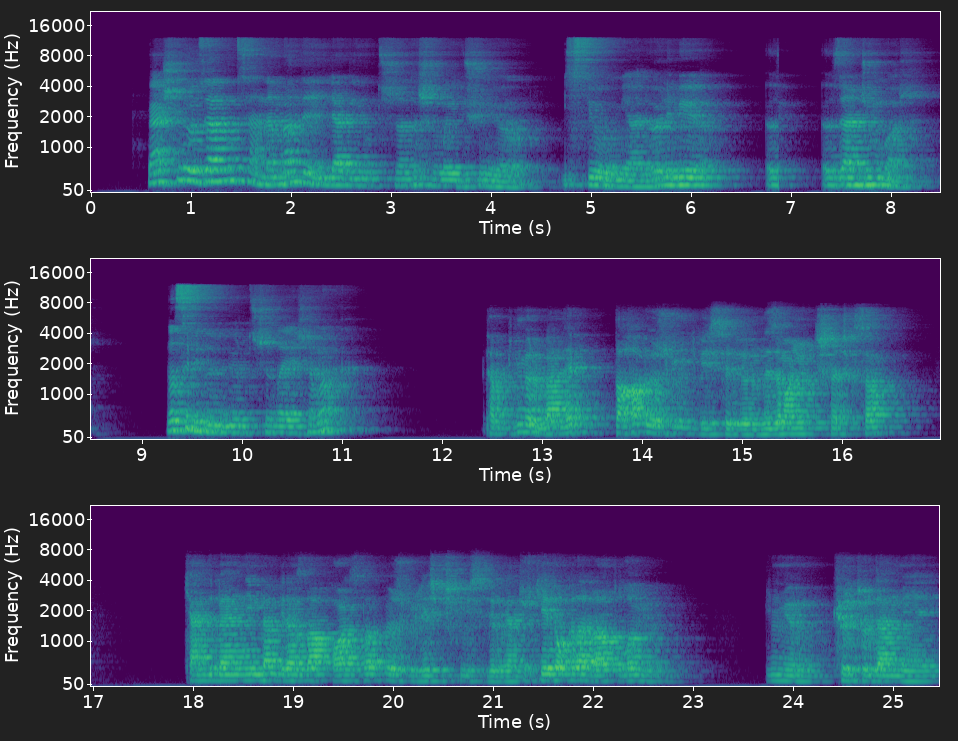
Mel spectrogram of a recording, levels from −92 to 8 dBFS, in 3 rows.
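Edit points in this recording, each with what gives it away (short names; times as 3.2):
6.87 repeat of the last 0.56 s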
